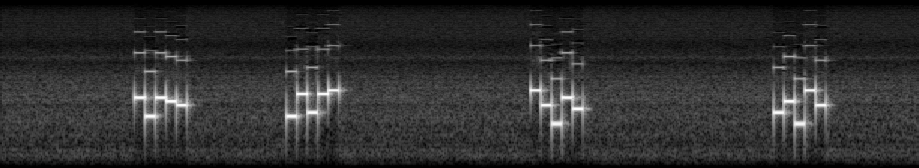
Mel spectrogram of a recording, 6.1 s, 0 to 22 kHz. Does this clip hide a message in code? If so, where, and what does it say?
Yes: five-tone selective call (ZVEI) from 0.9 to 5.5 s, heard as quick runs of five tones, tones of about 70 ms. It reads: 83876 39490 06185 47106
